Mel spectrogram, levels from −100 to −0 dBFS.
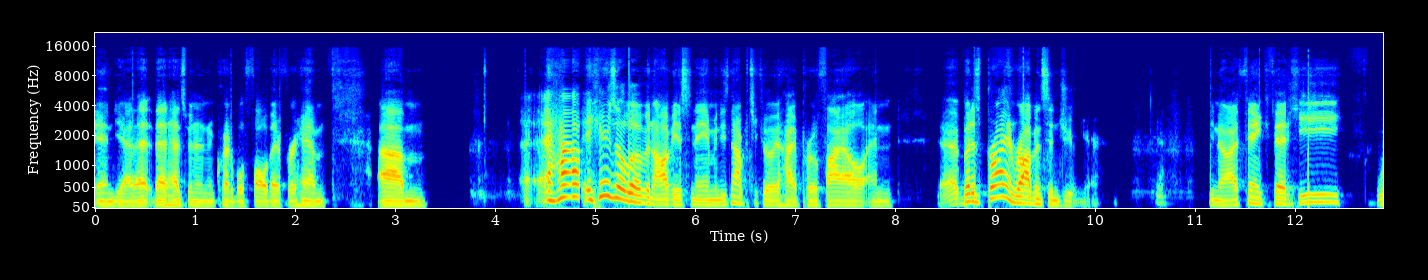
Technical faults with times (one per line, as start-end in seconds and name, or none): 0.38-12.88 periodic USB or driver dropouts
4.69-4.78 short stall from a late packet
4.83 short concealed packet loss
5.17-5.49 jitter buffer slow-down
10.05-11.06 jitter buffer speed-up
